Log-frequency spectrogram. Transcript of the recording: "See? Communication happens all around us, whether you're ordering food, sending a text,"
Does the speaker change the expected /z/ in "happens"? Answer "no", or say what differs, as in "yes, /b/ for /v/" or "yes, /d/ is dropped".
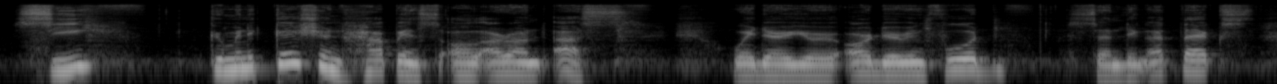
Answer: yes, /s/ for /z/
